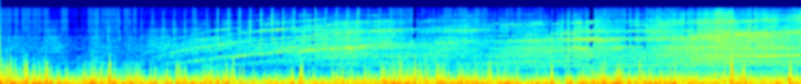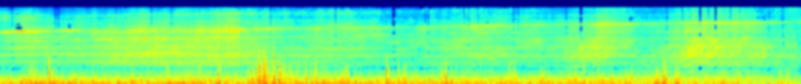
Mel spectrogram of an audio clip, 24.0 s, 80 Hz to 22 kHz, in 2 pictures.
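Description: Turbomeca Arriel turboshaft engine of an AS350 B2 AStar helicopter starting: a whine rises steadily in pitch as the gas producer spools up and the engine lights off, over a heavy low rumble. The main rotor is driven only through a free power turbine, with no clutch, so it is not yet turning with the engine.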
